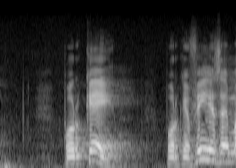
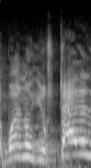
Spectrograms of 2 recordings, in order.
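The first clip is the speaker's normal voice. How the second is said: much higher, raised angry challenge; furious king; 9 semitones higher than usual. Retold or imitated. Furious king confronting the three young men, high angry challenge. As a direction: demand an answer like an outraged king. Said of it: "Y el rey furioso dice".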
